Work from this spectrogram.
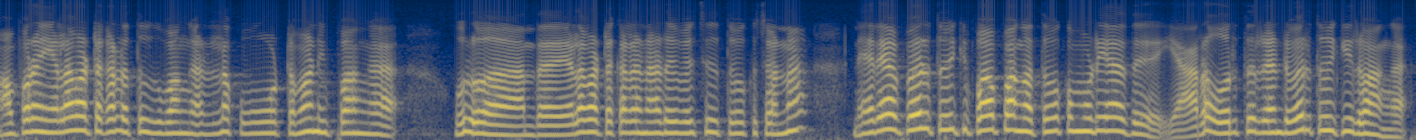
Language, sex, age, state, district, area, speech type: Tamil, female, 60+, Tamil Nadu, Erode, rural, spontaneous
